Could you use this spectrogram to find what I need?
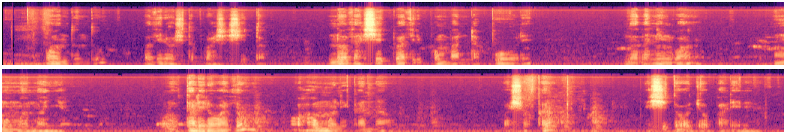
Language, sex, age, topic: Oshiwambo, male, 25-35, agriculture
